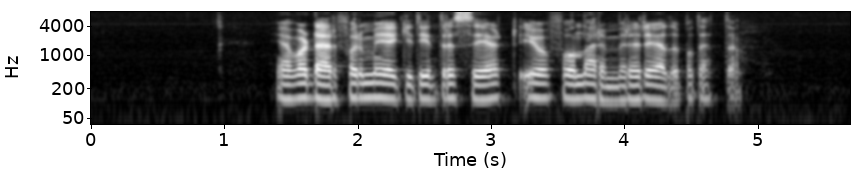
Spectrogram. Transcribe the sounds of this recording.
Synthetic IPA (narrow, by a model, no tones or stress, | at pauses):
jæɪʋɑːɖæɾfɔɾmeːɡət̪ɪnt̪ɾəseːʈḭːoːfoːnæɾməɾəɾeːd̪ə̰pʰoːd̪ɛt̪ə̰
